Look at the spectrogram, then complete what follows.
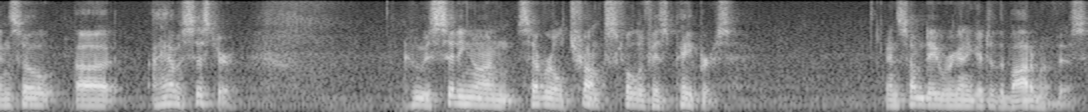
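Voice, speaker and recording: A man at a medium pitch and moderate pace, with ordinary pitch variation and long, frequent pauses. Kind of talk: emotional webcam rant to camera.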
